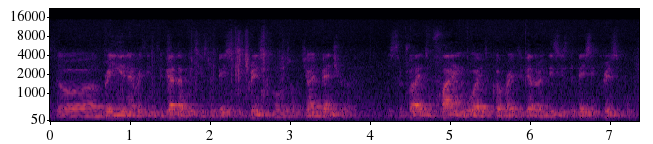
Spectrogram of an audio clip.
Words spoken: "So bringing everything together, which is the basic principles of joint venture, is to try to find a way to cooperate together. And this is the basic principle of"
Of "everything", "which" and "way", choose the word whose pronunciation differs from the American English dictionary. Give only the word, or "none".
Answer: none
